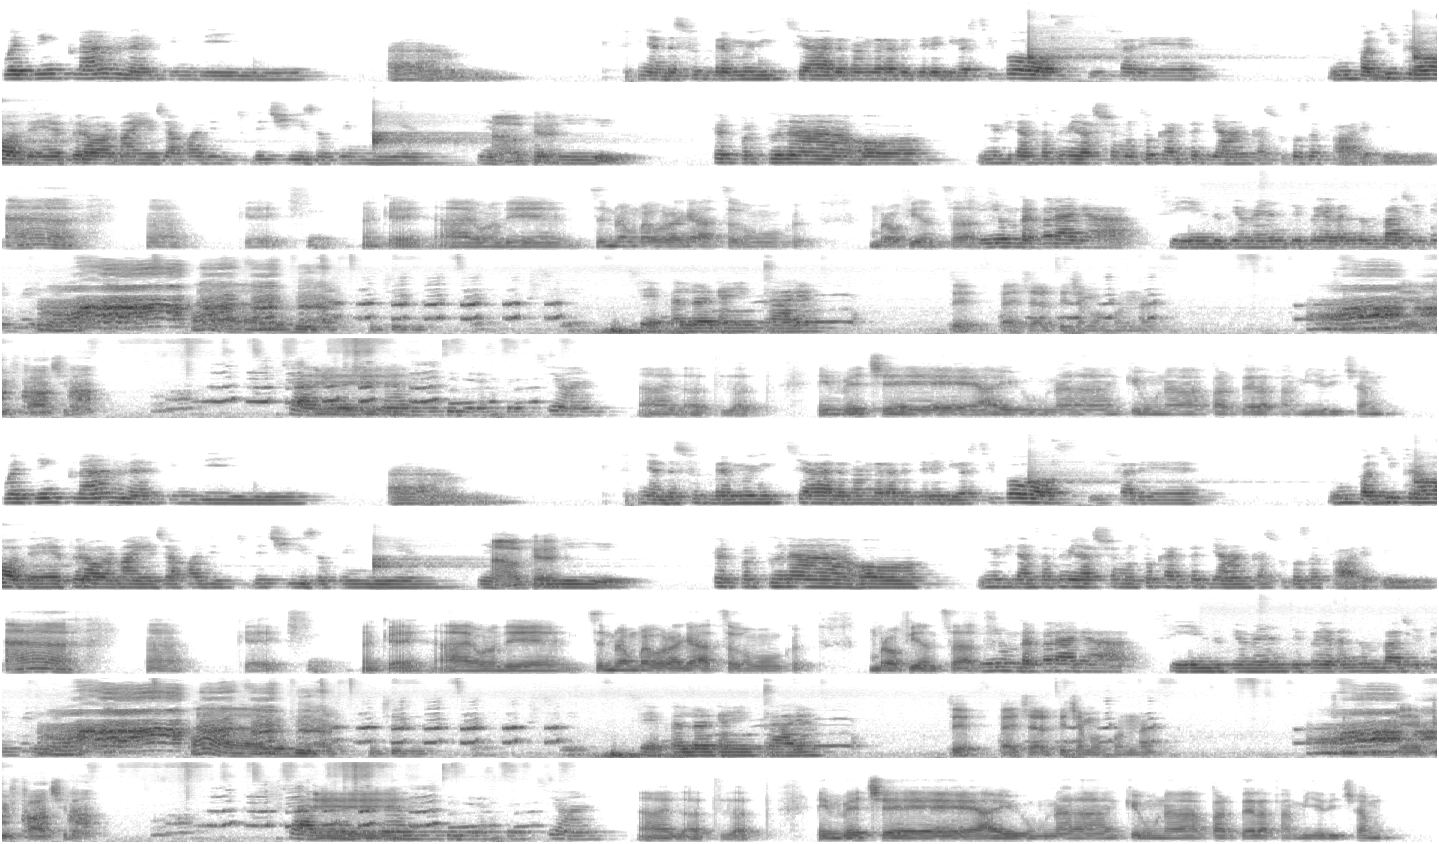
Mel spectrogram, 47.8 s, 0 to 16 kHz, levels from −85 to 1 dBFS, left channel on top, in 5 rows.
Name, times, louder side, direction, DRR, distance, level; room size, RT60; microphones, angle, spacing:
voice 1, 0.0-2.0 2.6-3.3 4.2-8.0 8.8-13.7 14.3-15.7 16.1-19.1 21.2-21.3 25.6-29.7 31.8-31.9 32.4-32.6 32.9-34.2 35.0-35.2 40.1-42.2, right 1 dB, 5° left, 0.7 m, -32 dB
Raindrop / Drip, 6.8-8.2 9.4-10.8 12.0-13.4, left 3 dB, 55° left, 0.5 m, -44 dB
voice 2, 12.8-13.3 19.1-20.3 20.7-21.2 21.5-25.7 29.9-31.5 35.0-36.4 37.6-38.8 40.0-41.0 42.5-47.5, right 5 dB, 75° right, 0.4 m, -36 dB
sound 1, 28.5-34.4 35.3-36.5 37.0-37.1 37.3-38.8 39.3-42.0, equal, 15° right, 0.3 m, -32 dB
2.8 x 2.0 x 2.8 m
head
